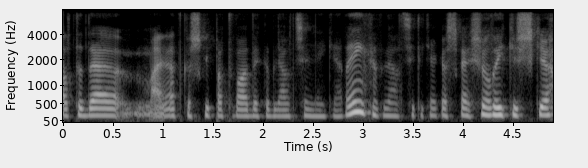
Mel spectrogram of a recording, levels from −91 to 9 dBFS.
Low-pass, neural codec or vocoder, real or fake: 7.2 kHz; autoencoder, 48 kHz, 32 numbers a frame, DAC-VAE, trained on Japanese speech; fake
